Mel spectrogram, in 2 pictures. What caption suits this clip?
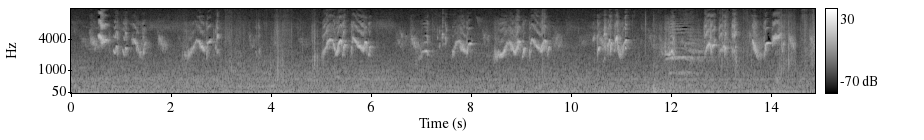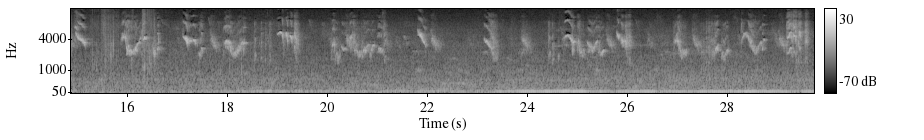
Song of a Superb Starling, with sparrows and a peacock in the background. Recorded with a Zoom H2.
aviary, bird, birds, exotic, jungle, peacock, rainforest, songbird, sparrows, starling, tropical, zoo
